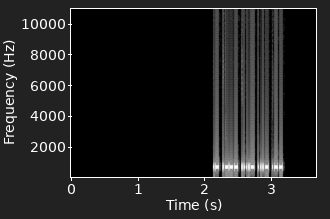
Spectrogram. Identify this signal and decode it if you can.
Morse code, heard as a keyed tone, about 69 wpm, 700 Hz. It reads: AJ4VW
